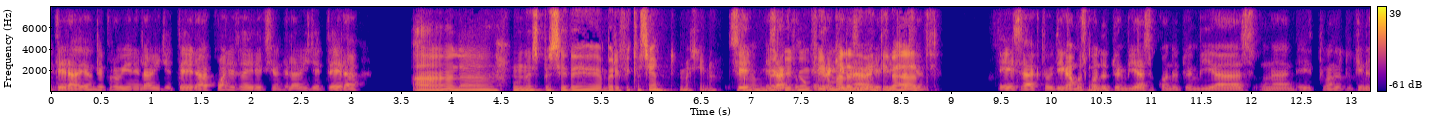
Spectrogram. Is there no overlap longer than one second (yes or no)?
no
